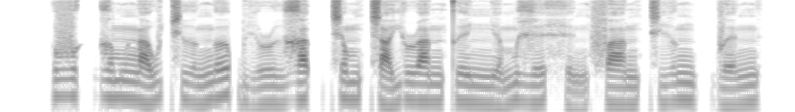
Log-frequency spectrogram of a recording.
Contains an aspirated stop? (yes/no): no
